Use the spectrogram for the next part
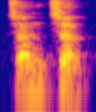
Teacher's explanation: अर्थात हमें इस अनुस्वार का उच्चारण ञ की तरह करना है।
